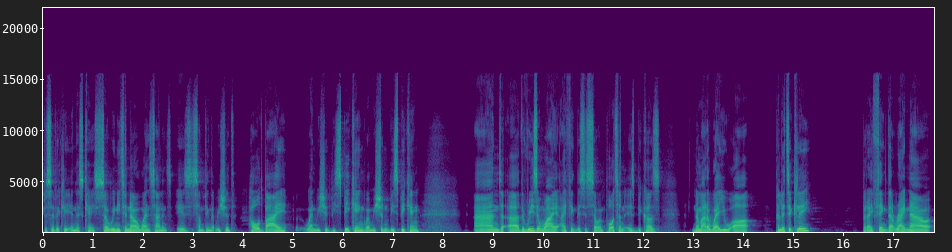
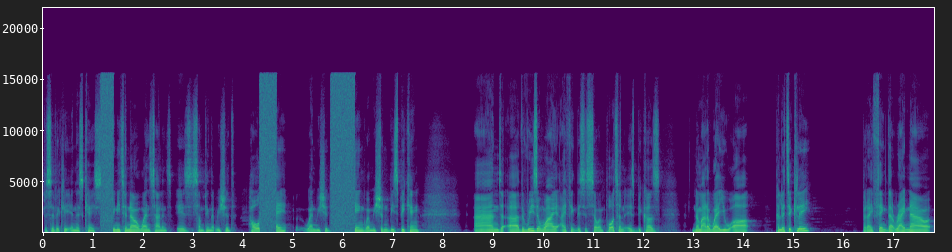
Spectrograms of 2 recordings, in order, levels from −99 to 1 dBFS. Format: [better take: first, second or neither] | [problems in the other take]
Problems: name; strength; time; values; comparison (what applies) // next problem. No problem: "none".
first | audio cutting out; filled with static; at 1 s, at 4.5 s and at 5.5 s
